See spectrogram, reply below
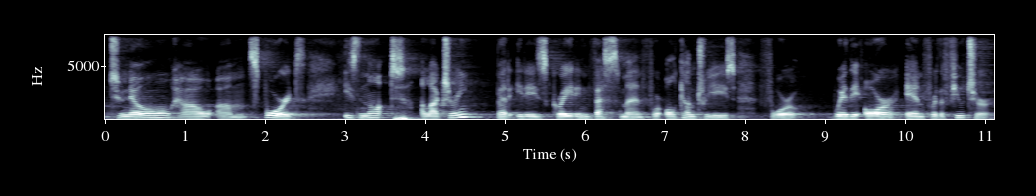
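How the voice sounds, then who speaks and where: A woman from Greece speaks as a panelist at a conference, in a measured way with frequent ums and uhs. Her voice sits low. Long reverb from a large hall trails each phrase.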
